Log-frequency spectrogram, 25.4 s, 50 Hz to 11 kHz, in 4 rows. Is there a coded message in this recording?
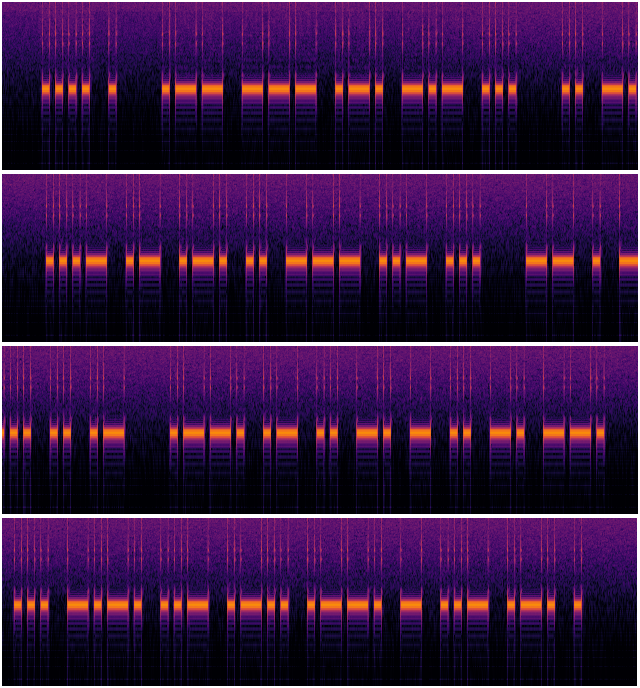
Yes: Morse code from 0.3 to 24.9 s, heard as a keyed tone, machine-sent, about 18 wpm, 680 Hz. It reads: HE WORKS IN VARIOUS MEDIA PAINTING SCULPTURE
